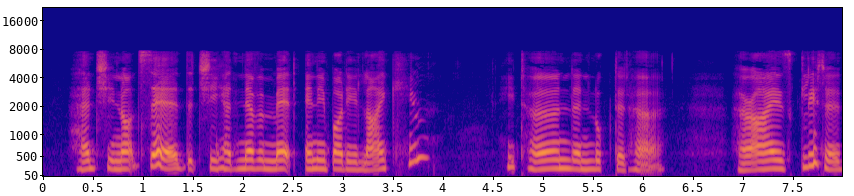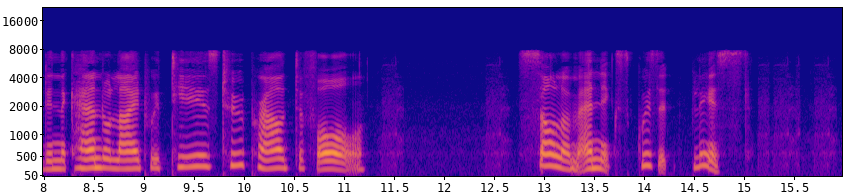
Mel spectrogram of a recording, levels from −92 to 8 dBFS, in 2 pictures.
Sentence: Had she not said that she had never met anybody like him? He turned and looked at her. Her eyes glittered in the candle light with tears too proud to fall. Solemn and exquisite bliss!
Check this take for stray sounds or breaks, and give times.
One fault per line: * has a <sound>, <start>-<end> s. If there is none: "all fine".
all fine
